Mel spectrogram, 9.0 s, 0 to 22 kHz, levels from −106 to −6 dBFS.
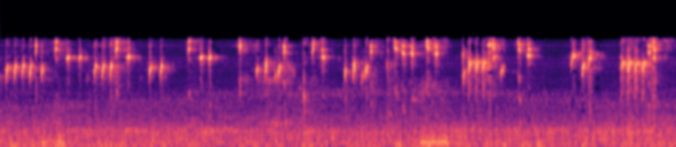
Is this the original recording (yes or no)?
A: no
